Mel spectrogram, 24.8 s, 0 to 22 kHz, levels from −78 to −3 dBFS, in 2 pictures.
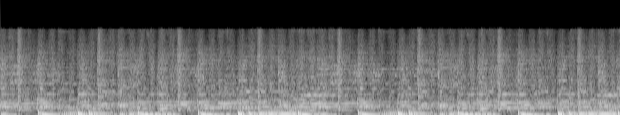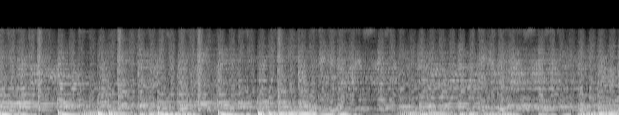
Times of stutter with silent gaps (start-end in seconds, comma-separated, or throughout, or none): none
